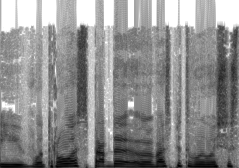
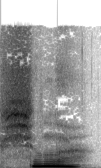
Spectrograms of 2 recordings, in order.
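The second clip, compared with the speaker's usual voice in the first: scornful sneering smirk, mouth open. Teaching a Korean reply to an unfunny joke: contemptuous smirk, mouth open. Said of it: "Это надо с презрительной такой ухмылкой, не закрывая рот. Говорит так".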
